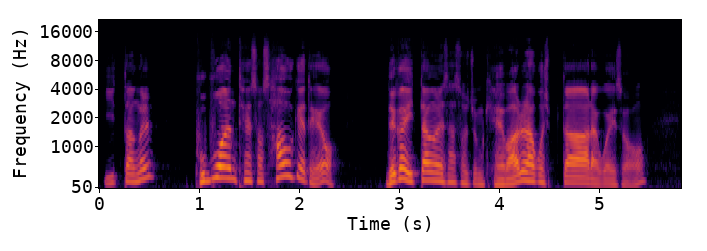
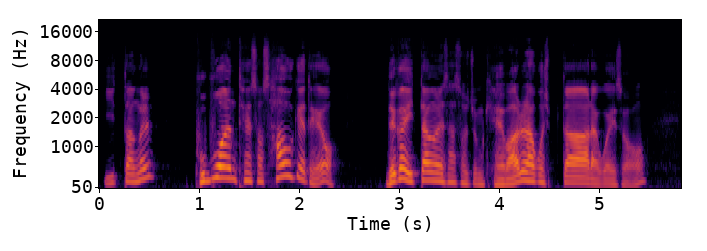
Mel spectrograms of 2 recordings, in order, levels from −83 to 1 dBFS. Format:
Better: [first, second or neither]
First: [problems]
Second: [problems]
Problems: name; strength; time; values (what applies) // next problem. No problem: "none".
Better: neither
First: none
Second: none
